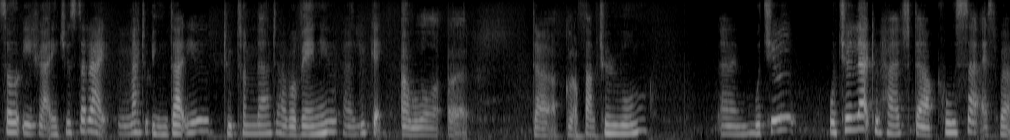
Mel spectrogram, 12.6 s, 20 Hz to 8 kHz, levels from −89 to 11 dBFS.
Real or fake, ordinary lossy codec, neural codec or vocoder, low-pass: fake; none; codec, 16 kHz, 0.5 kbps, X-Codec, HuBERT features, trained on balanced general audio; none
